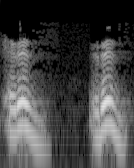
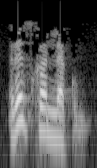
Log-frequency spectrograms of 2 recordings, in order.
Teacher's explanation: شوف رزق، القاف فيها مفخمة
